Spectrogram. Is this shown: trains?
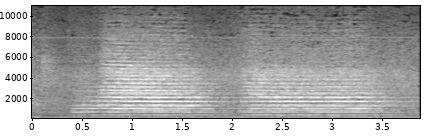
yes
